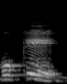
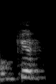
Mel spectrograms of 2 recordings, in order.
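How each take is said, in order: First: The word ends with a 'kay' sound. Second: The word ends with a 'kyoot' sound. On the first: The speaker calls it right. "ऐसे पढ़ने का बुके" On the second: The speaker calls it wrong. "क्यू एट ऐसे नहीं पढ़ने का"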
